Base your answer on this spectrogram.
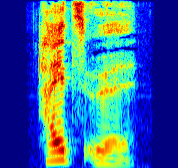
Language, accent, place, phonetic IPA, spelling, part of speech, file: German, Germany, Berlin, [ˈhaɪ̯t͡sˌʔøːl], Heizöl, noun, De-Heizöl.ogg
- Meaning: heating oil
